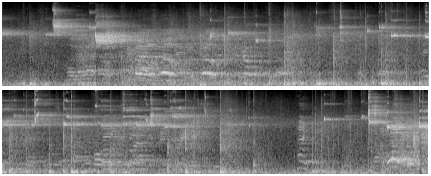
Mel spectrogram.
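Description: Young men shout to each other in a large echoing gym.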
